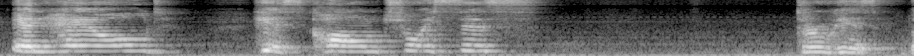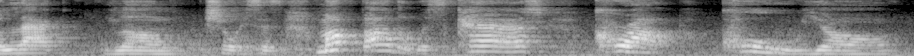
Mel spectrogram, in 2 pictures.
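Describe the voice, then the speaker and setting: A woman from Kentucky with an American accent delivers a theatrical spoken word monologue in dramatic, deliberate phrases with pauses. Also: sits high, lively intonation. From Kentucky, United States. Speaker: solo stage performer and spoken word poet. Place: radio studio live performance. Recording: roomy echo, distant from mic.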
